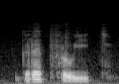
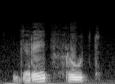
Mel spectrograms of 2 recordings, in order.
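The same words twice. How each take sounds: First: Grapefruit as grep-froit; spelled-out grapefruit. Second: Grapefruit as grép-frut; grapefruit, Hungarianized; Hungarian grapefruit. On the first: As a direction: say grapefruit with an oi sound. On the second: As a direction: say grapefruit with an ú ending. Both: Shown as a demonstration. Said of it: "Azt a kiejtés változatot".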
